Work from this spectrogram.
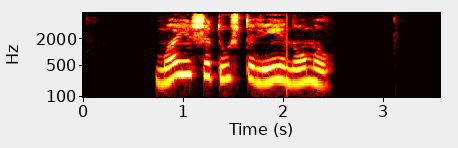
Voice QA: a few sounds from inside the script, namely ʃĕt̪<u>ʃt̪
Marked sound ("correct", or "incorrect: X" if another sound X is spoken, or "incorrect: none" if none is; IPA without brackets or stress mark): correct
